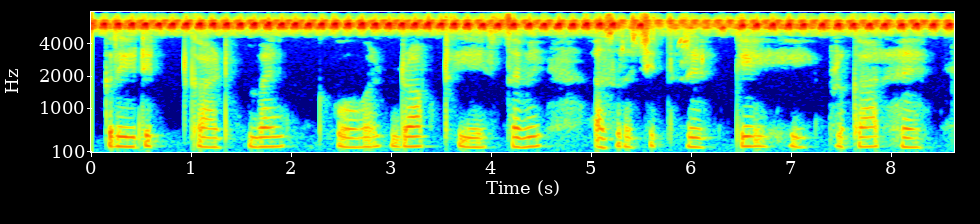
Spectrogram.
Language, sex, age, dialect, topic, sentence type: Hindi, female, 46-50, Awadhi Bundeli, banking, statement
